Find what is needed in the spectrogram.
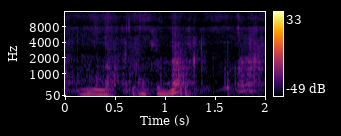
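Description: Faint, indistinct voices of people talking, in short bursts, against quiet outdoor background.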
